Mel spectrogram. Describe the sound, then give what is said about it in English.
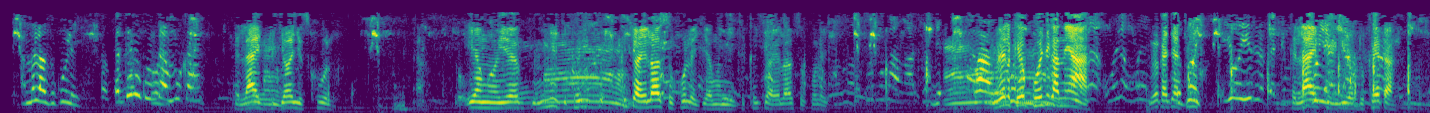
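Cattle low repeatedly at a cattle camp in southern Sudan, with several long, drawn-out moos overlapping one another, while people can be heard talking in the background throughout. “Cattle camp is where boys and girls are initiated into life with cattle, southern Sudan's highest form of wealth.”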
